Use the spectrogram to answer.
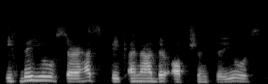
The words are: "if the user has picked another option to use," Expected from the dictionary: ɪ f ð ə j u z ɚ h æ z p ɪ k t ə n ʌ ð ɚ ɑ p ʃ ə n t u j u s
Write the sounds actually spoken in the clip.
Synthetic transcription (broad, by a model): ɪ f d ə j u s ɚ h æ s p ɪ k ə n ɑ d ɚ ɑ p ʃ ə n t u j u s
